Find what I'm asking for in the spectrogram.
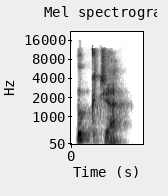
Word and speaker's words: Okja: Okja. Thank you. – Okja. Fantastic. Okja. I think I said that right. Okja. – Okja. Like the oak tree. – Right. – With a J at the end.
